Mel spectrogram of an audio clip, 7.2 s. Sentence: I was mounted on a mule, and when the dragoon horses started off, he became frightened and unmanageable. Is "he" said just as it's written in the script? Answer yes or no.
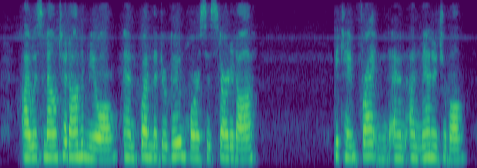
no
